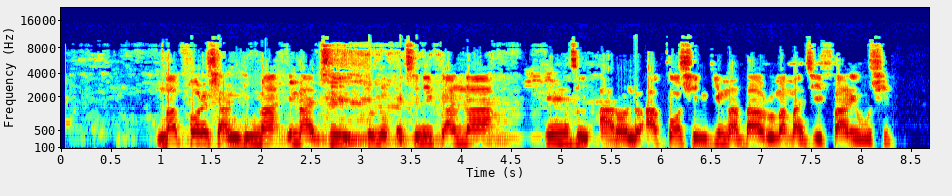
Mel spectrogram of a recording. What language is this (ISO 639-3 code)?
bag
